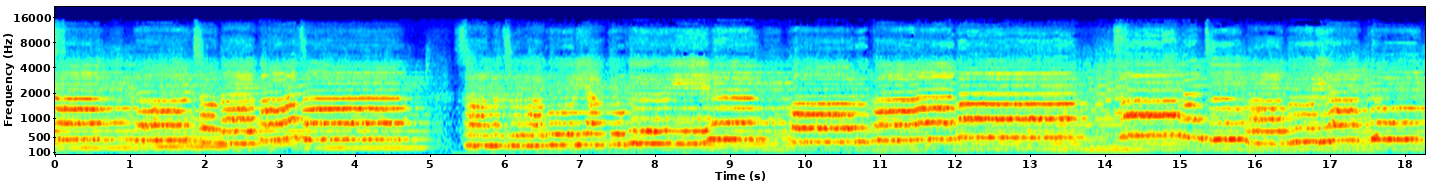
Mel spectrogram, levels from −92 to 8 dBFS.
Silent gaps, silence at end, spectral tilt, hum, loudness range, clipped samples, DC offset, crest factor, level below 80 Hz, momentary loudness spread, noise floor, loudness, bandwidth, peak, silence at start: none; 0 s; -4 dB/octave; none; 4 LU; under 0.1%; under 0.1%; 12 dB; -56 dBFS; 6 LU; -38 dBFS; -11 LUFS; 14 kHz; 0 dBFS; 0 s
